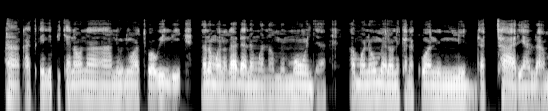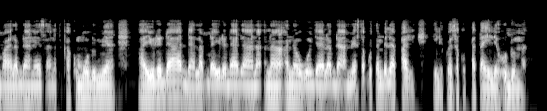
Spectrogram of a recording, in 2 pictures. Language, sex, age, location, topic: Swahili, male, 18-24, Nakuru, health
